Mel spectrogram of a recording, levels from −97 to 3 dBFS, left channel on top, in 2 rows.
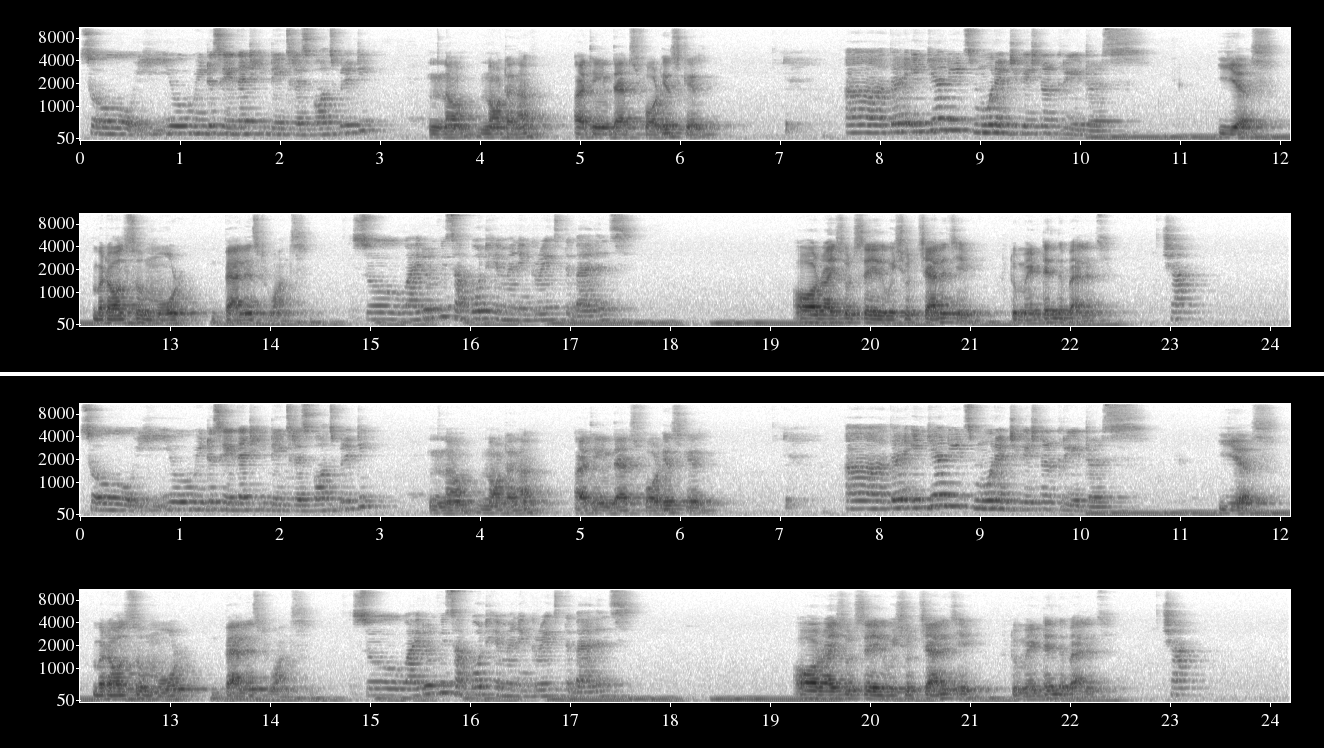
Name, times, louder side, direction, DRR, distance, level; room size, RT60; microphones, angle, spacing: voice 1, 0.0-2.9 7.0-7.3 7.6-10.6 14.8-17.6 22.9-23.1, right 1 dB, ahead, -4 dB, 1.1 m, -36 dB
voice 2, 3.5-4.6 4.9-6.3 11.4-11.9 12.2-14.4 19.2-21.1 21.4-22.4, left 1 dB, 40° left, 4 dB, 0.6 m, -29 dB
sound 1, 9.7-14.7 15.0-15.6 15.9-20.6 21.0-21.5 21.8-22.5, equal, 40° right, 0.7 m, -45 dB
4.2 x 2.1 x 4.1 m, 0.69 s
head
